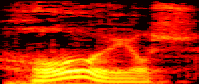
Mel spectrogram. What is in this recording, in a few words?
"hoios" Ancient Greek; οἶος hoios; “only”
